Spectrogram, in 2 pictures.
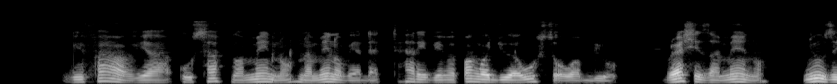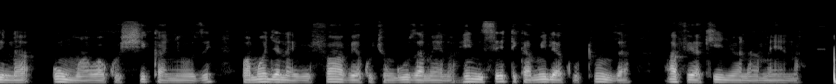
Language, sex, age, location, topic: Swahili, female, 36-49, Nairobi, health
